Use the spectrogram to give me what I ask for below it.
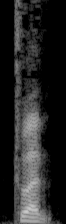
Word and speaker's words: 专: In today's video, we'll teach you the Chinese character for expert pronunciation. Chuan.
